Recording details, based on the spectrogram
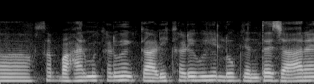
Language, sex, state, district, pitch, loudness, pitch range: Hindi, female, Chhattisgarh, Raipur, 175 Hz, -18 LUFS, 170-185 Hz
